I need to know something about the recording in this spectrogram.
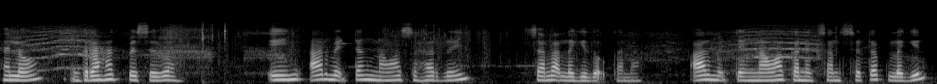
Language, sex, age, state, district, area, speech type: Santali, female, 45-60, Jharkhand, Bokaro, rural, spontaneous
